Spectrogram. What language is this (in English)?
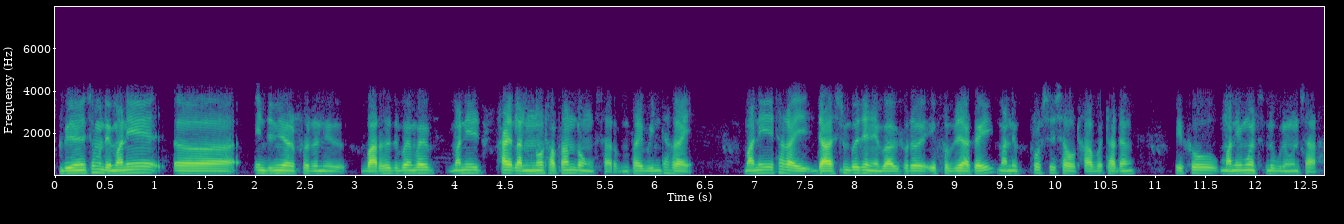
Bodo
